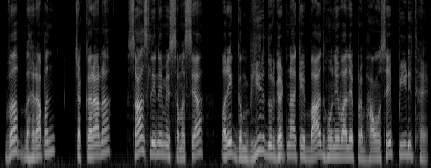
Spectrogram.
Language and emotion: Hindi, neutral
